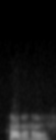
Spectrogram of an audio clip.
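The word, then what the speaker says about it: Kolynos: You can get Colinos at any drugstore tonight. That's spelled K-O-L-Y-N-O-S. Colinos Toothpaste.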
